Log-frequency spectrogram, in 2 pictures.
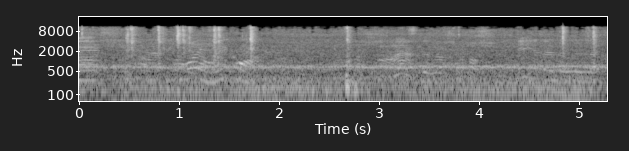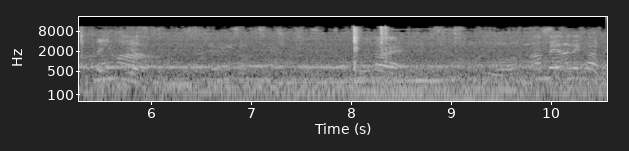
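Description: Inside a bus driving through town traffic: engine and road rumble with a steady hum, scattered clicks and rattles, and a sharp knock just under three seconds in. Voices talk in the background.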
